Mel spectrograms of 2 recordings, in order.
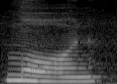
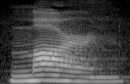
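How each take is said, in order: First: The vowel is a rounded 'or' sound. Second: The vowel is an open 'ar' sound. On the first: "instead of saying morn" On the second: "the vowel does change slightly too into marn"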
